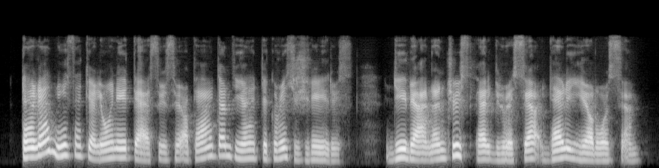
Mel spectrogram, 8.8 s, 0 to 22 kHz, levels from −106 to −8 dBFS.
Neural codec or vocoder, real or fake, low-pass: autoencoder, 22.05 kHz, a latent of 192 numbers a frame, VITS, trained on one speaker; fake; 9.9 kHz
